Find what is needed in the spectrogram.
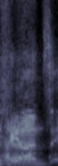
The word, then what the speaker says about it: Sufjan: Sufjan's in and out, yeah.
